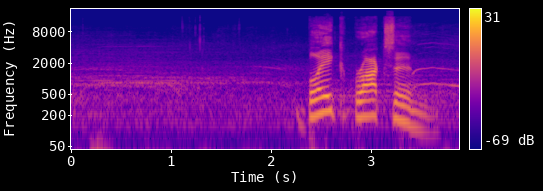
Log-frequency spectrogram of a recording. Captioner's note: audience cheers; audience cheers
